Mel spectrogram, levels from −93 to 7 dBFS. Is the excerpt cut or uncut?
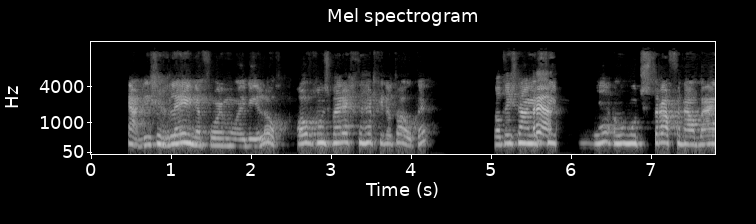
uncut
